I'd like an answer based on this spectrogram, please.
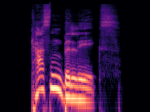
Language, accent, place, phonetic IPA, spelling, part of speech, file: German, Germany, Berlin, [ˈkasn̩bəˌleːks], Kassenbelegs, noun, De-Kassenbelegs.ogg
- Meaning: genitive singular of Kassenbeleg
